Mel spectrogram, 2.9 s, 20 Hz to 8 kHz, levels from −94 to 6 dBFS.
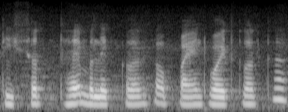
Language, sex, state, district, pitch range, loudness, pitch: Hindi, male, Bihar, Kaimur, 160-175 Hz, -17 LUFS, 165 Hz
